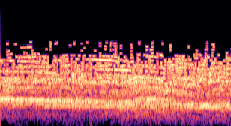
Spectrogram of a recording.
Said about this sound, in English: They cheered me until they were hoarse.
